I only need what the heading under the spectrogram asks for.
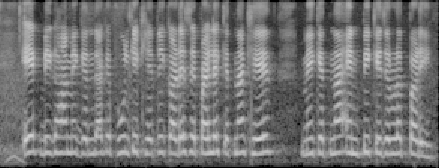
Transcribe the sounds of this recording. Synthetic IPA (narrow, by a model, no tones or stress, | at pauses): eːk̚bɪɡʱamẽɡɪ̃nd̪akepʰuːlkikʰeːt̪ikəɽesepɛɦlekɪt̪nakʰeːt̪ | mẽkɪt̪naɛːnpiked͡ʒəɾuːɾət̪̚pɐɽiː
